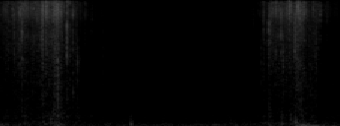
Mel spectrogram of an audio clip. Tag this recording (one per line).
crunch
fall
rustling
tree
wind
